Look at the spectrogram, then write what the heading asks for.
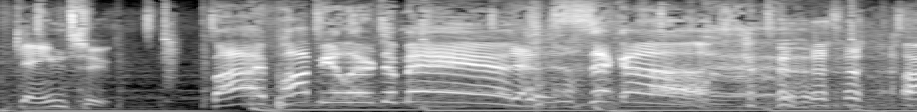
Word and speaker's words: Zika: and it was pronounced zuka on the LPL English broadcast but we have seen some people saying that in Chinese actually pronounced more with an i zika so I think for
